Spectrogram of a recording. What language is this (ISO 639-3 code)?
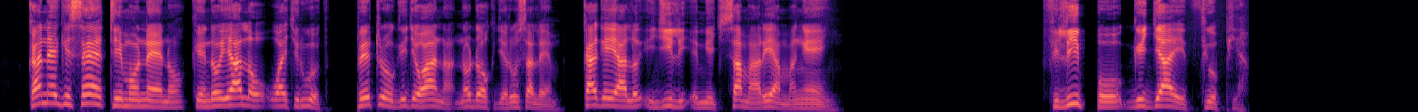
luo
